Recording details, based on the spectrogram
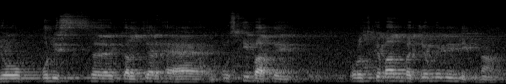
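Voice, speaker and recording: A man with a fairly high voice is heard with audible room echo and noticeable background noise. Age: 60s. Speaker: retired police officer and children's author. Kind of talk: conference speech.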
